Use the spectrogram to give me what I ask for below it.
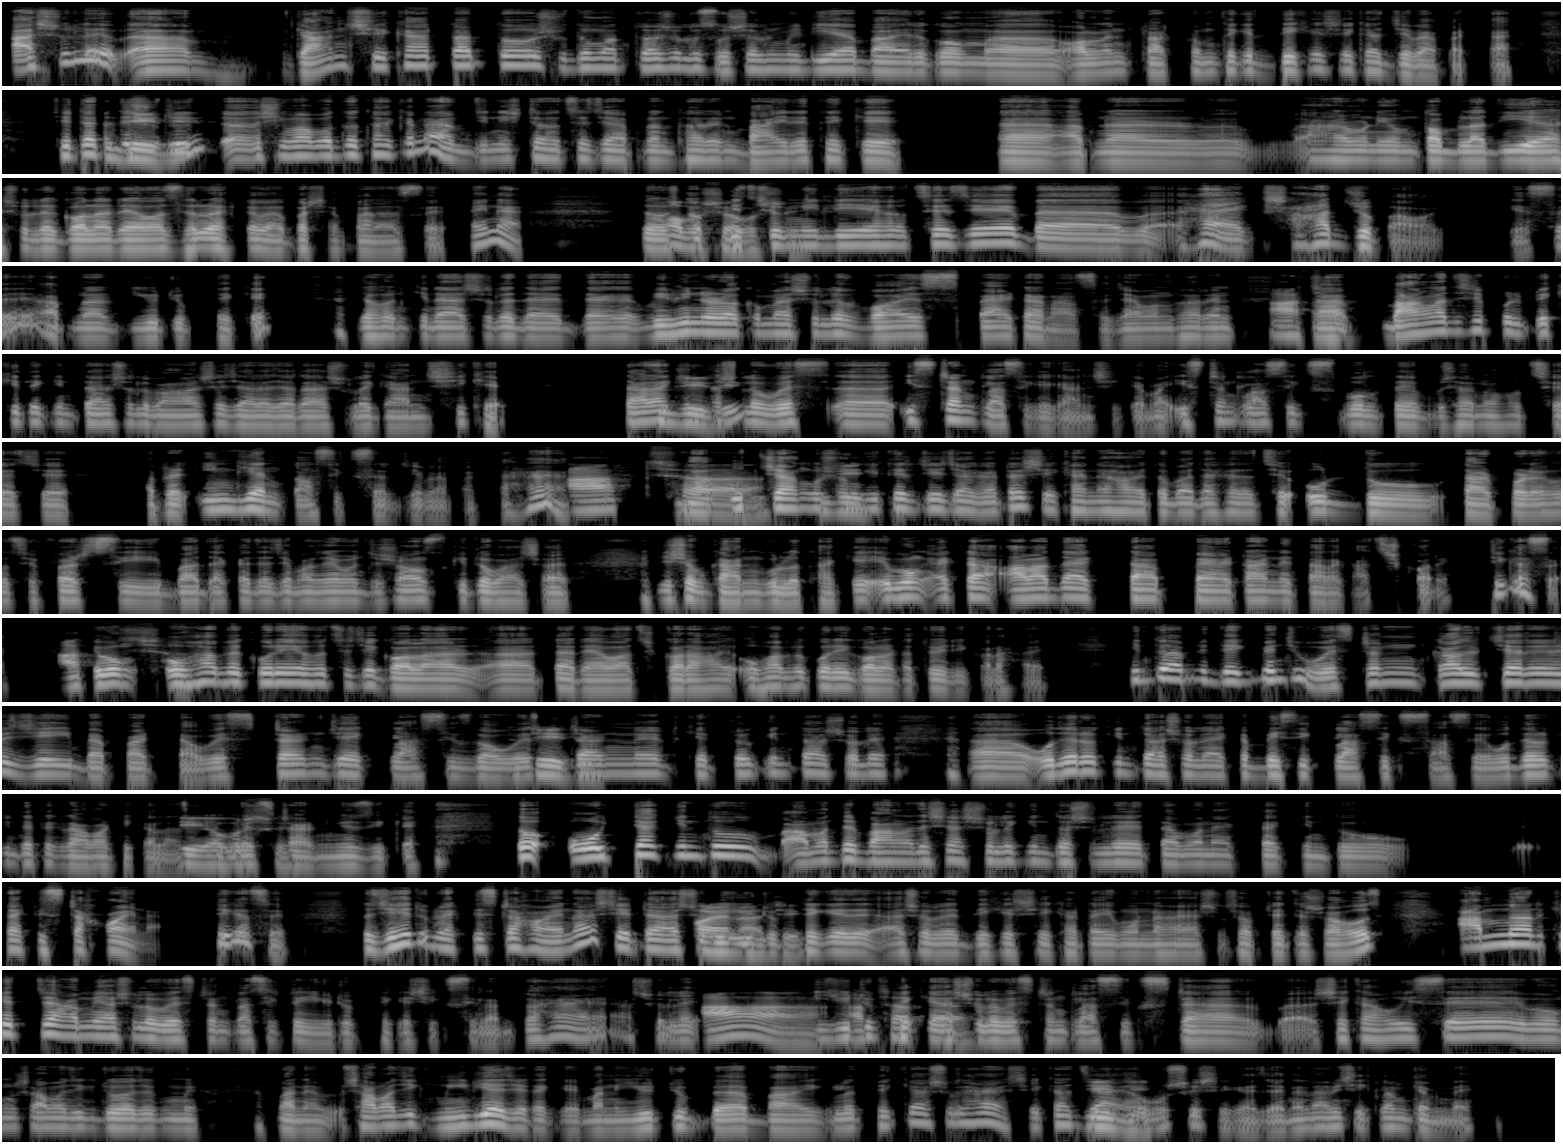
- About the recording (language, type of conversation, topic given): Bengali, podcast, সোশ্যাল মিডিয়া কি আপনাকে নতুন গান শেখাতে সাহায্য করে?
- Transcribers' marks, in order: in English: "voice pattern"; in English: "eastern classic"; in English: "eastern classics"; in English: "Indian classics"; in English: "pattern"; in English: "western culture"; in English: "western"; in English: "classic"; in English: "western"; in English: "basic classics"; in English: "western music"; "আমার" said as "আম্নার"; in English: "western classic"; in English: "western classic"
